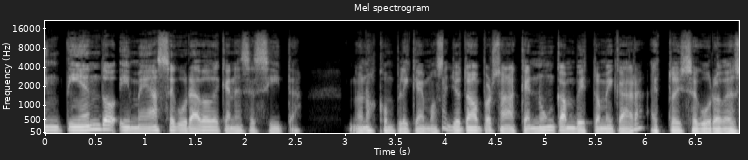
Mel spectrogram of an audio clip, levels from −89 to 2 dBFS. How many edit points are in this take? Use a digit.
2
